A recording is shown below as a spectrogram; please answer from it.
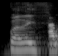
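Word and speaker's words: Kweli: Coeli, is that how you pronounce it? Quelly TV. Quelly TV.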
